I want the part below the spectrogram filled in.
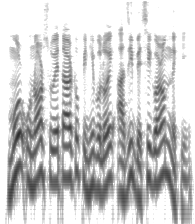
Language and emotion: Assamese, neutral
